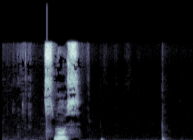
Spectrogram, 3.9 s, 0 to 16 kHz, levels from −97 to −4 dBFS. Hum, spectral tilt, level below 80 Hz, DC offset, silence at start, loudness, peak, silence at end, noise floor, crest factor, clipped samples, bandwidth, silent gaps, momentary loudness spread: none; -1 dB/octave; -68 dBFS; under 0.1%; 0.9 s; -13 LUFS; 0 dBFS; 2.3 s; -80 dBFS; 22 dB; under 0.1%; 16 kHz; none; 7 LU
